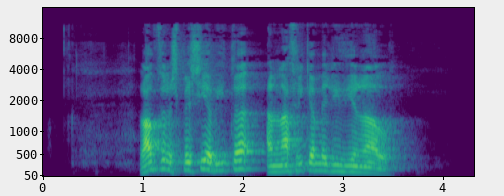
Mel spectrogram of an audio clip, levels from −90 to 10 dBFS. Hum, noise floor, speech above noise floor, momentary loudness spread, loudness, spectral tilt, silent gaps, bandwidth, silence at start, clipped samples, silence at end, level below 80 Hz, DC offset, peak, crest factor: none; -74 dBFS; 55 dB; 7 LU; -20 LUFS; -4.5 dB/octave; none; 11.5 kHz; 1 s; under 0.1%; 0.8 s; -68 dBFS; under 0.1%; 0 dBFS; 20 dB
